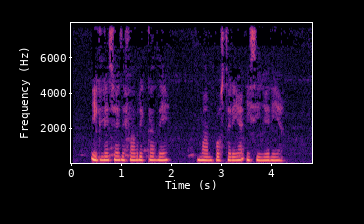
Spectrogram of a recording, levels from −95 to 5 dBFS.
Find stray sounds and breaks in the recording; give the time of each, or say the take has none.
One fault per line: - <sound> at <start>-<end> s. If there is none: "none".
none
